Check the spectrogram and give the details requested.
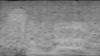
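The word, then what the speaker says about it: Zoreaux: save from Zoro yeah Chris is pronounced Zoro Zoro Zoro I still can't do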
